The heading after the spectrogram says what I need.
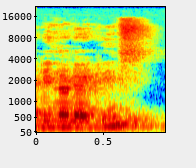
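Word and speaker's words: Aptenodytes: Then there is a Cetacula, here P is silent, this is for parrot. Struthio is for ostrich. Then pavo, peacock. Then Atenoditis, ये P silent है, Atenoditis penguin है.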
